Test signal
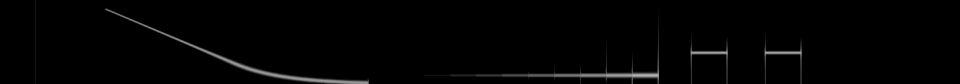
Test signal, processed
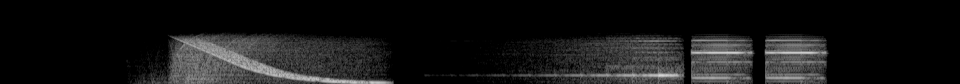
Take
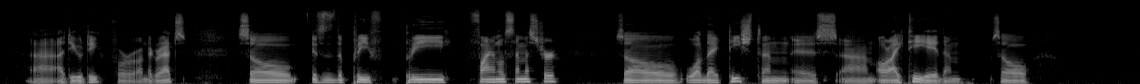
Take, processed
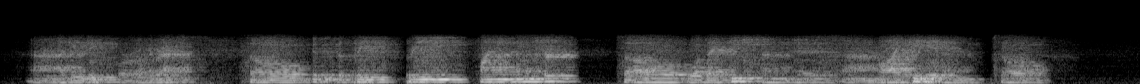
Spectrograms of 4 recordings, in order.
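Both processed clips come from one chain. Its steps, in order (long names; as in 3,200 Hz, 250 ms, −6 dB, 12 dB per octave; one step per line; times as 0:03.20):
variable-slope delta modulation 16 kbit/s
notch comb filter 180 Hz
reverb whose tail is shaped and stops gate 260 ms flat, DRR −4 dB
level +7 dB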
